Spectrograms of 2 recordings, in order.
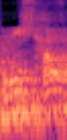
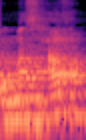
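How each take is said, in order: First: The first vowel is u. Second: The first vowel is a. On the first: "boleh kedua" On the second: "baca dengan fathah mushafi itu adalah gharib"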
